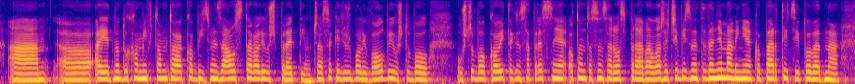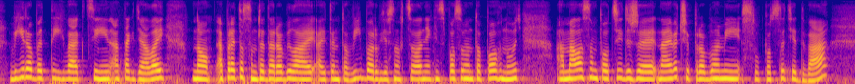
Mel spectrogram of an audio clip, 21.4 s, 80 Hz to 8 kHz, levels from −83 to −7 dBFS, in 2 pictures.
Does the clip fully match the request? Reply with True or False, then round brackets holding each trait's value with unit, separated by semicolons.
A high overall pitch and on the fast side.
True (215 Hz; 215 wpm)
